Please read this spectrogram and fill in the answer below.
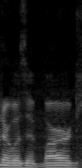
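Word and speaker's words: Bargue: Did you spell that right, or was it Barg? Yeah, Barg, not Barger.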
